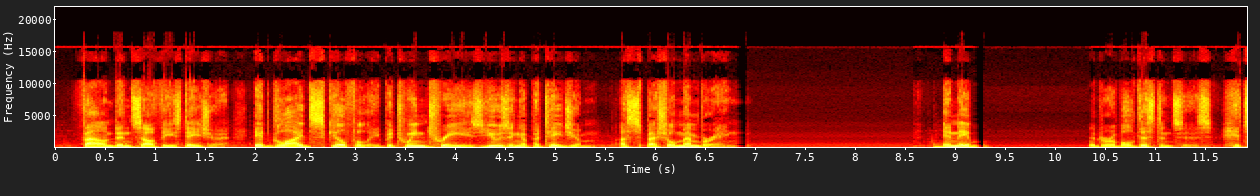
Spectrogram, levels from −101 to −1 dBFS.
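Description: Running under the whole clip there's a video or display buzz: a screen or video cable is leaking into the audio, giving a 59.94 Hz buzz with hash on top, plus a faint whine at 15.7 kHz from the line rate, all sitting roughly 40 dB below the sound.

At 6.81 s the audio hangs. The last bit of sound drags on as a fading buzz, dropping to near silence, until it resumes at 8.60 s exactly where it left off. That's a call audio freeze, likely packets stalling in transit and the jitter buffer running dry, so about 1.77 s of delay gets inserted but nothing is lost.

Then at 9.19 s it happens again, but this one's a long network dropout. The sound smears into a decaying buzz and then goes quiet, and when audio comes back at 10.52 s it has skipped ahead, with about 1.16 s never played.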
